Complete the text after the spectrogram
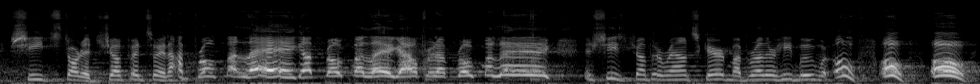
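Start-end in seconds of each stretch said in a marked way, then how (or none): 1.7-5.5 high, loud hammed-up wail of pain; panicked screaming. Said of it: "He's screaming". 8.3-9.7 high, loud yelps of pain; imitated screaming. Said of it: "He's screaming".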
